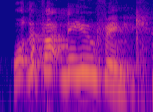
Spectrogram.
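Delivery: hammed-up angry retort, pitched high. A narrator's reading. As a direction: snap it in mock outrage. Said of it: "I asked angrily".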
